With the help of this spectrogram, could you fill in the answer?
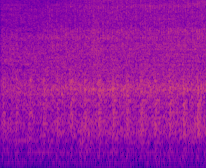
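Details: Hot idling engine with a light, regular knock under the exhaust note, occurring only when warm; disconnecting a cylinder changes the knock, which is taken as confirming a worn rod/main bearing. Oil level and condition fine.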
